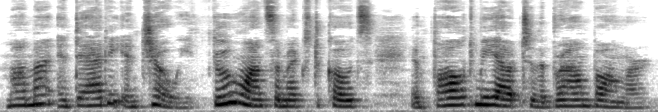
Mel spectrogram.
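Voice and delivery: plain reading voice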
